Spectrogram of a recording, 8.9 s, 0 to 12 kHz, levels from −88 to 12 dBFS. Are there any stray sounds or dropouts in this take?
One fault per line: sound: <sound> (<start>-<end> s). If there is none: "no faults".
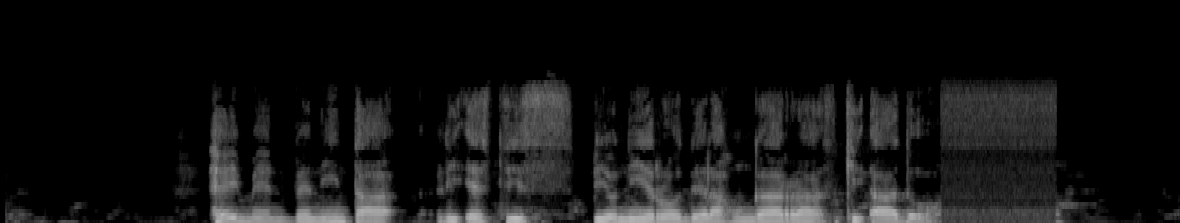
no faults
